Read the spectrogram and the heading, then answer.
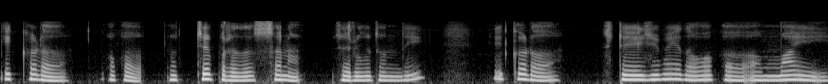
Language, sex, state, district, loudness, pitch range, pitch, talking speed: Telugu, female, Andhra Pradesh, Krishna, -16 LUFS, 190-220 Hz, 205 Hz, 80 wpm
